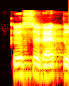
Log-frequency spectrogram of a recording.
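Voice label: "keseratus", Malay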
